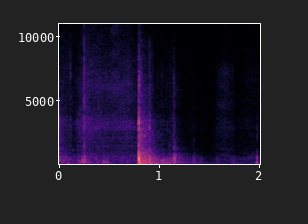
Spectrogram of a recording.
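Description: Packed parts being handled inside a cardboard shipping box: light rustling of packaging, then one sharp knock just under a second in.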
